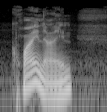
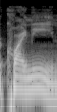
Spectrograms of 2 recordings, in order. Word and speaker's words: quinine: chemical in tonic water called quinine, or quinine, I think is how it's pronounced, that it would repel mosquitoes.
